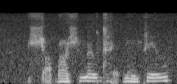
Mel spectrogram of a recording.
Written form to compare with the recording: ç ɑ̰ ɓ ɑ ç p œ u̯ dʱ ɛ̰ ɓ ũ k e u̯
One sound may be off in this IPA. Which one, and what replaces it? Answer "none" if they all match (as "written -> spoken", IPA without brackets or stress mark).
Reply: p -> m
